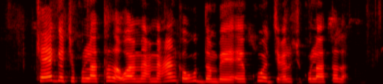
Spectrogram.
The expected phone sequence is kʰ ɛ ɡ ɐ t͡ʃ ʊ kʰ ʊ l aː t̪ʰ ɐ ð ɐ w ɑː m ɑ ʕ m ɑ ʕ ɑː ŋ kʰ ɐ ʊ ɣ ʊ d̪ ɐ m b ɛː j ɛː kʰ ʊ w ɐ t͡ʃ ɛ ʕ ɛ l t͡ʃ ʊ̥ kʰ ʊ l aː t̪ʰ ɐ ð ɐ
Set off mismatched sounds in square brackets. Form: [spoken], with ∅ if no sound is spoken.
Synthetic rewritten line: kʰ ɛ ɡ ɐ t͡ʃ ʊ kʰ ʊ l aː t̪ʰ ɐ ð ɐ w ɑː m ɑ ʕ m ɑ ʕ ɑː ŋ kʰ ɐ ʊ ɣ ʊ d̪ ɐ m b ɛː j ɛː kʰ ʊ w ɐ t͡ʃ ɛ ʕ ɛ l t͡ʃ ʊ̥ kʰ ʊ l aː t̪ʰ ɐ ð ɐ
